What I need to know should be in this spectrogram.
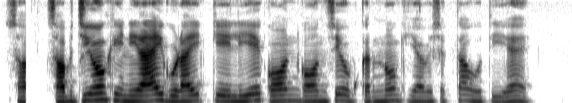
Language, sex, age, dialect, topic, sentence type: Hindi, male, 18-24, Garhwali, agriculture, question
